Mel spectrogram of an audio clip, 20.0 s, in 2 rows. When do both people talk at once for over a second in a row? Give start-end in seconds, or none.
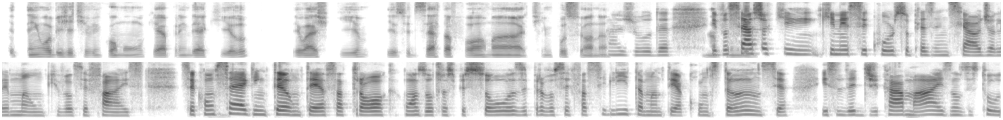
none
